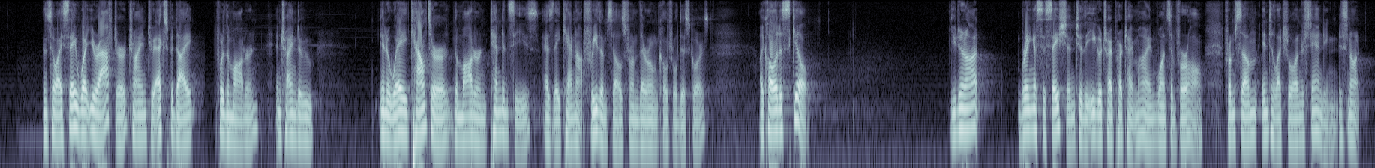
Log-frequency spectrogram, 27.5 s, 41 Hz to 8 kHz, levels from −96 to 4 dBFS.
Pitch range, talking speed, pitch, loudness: 95-120 Hz, 130 wpm, 105 Hz, -17 LUFS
